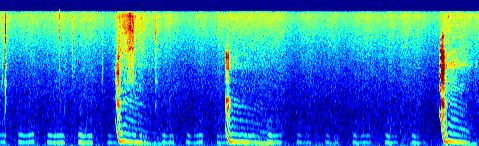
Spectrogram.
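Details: Porcupines talking, moaning, groaning and arguing: short low hums repeated about every half second, broken by three loud wails that drop steeply in pitch and then trail off into a drawn-out groan.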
